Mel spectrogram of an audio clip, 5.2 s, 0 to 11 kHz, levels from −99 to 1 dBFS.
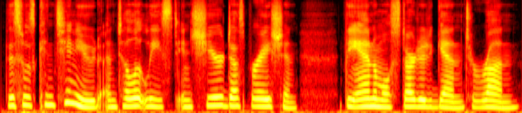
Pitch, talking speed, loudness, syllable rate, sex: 210 Hz, 170 wpm, -17 LUFS, 5.5 syllables/s, female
